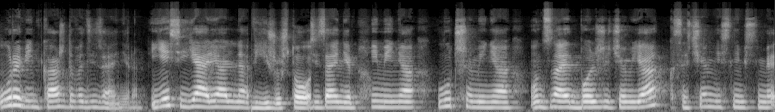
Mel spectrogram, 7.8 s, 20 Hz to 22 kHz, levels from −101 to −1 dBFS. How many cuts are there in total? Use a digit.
3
